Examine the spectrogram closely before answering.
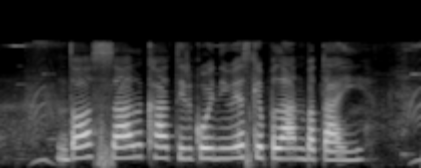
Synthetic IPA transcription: d̪ɔsːalkʰat̪iɾkoiniʋeskeplanbət̪ai

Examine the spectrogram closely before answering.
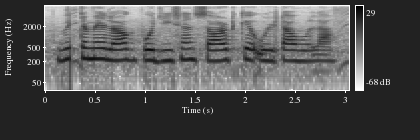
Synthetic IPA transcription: ʋɪt̪mẽlɔːɡpoːd͡ʒiːʃənsɔːɾʈkeʔʊlʈaɦoːla̰ː

